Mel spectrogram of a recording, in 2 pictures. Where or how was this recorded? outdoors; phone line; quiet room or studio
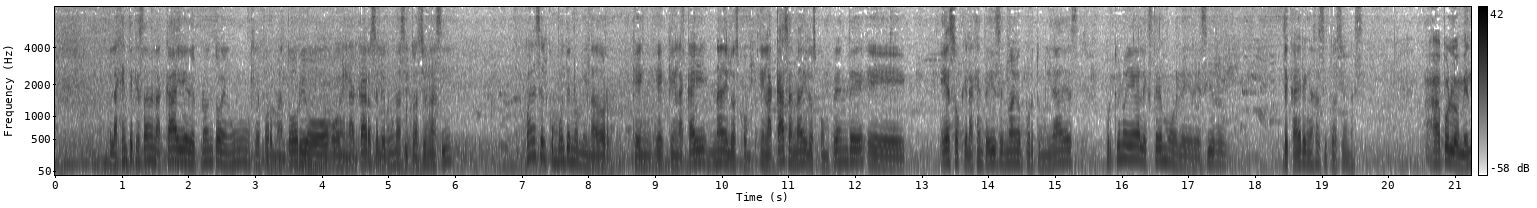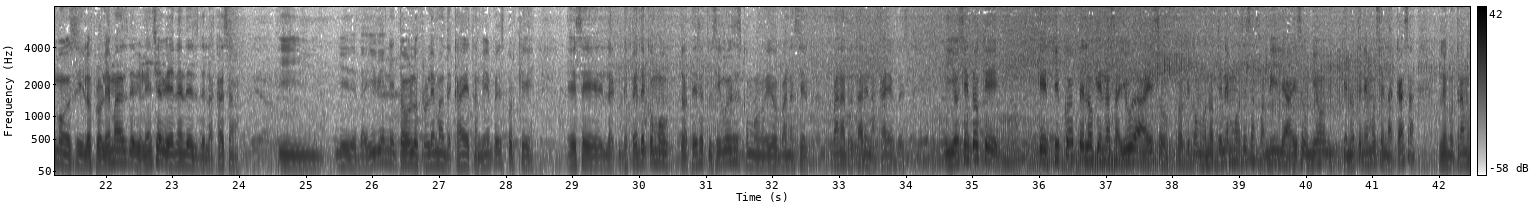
outdoors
